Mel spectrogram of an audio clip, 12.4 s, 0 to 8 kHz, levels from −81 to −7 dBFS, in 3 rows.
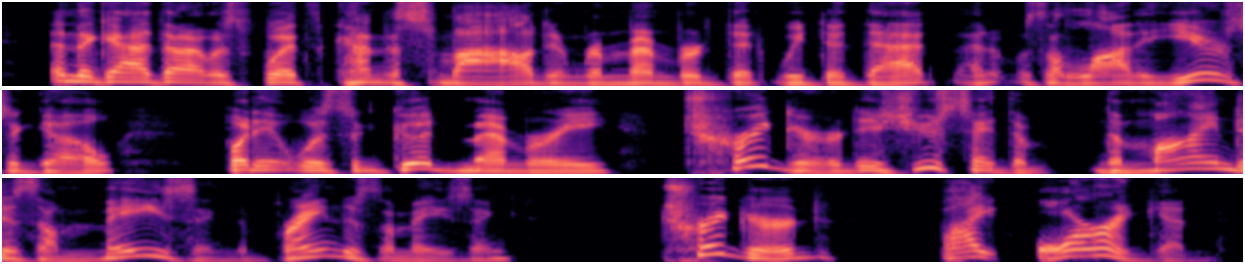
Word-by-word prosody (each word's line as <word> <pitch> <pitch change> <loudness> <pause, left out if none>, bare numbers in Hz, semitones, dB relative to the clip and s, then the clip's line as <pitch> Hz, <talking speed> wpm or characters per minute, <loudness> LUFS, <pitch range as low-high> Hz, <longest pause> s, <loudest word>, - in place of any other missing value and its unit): and 210 - +1
the 175 -2 +4
guy 165 - +6
that 160 -1 +3
I - - -1
was 120 - -6
with 140 -3 +2
kinda 140 -1 +1
smiled 115 0 +3
and 125 - -4
remembered 125 -1 +1
that 125 -2 -1
we 125 - +2
did 120 -1 -3
that, 120 +5 +2
and 125 - -7
it - - -24
was 130 - -7
a - - 0
lotta 125 0 +1
years 220 -10 -2
ago, 135 -6 -1 0.5
but 170 -1 +5
it 155 - -3
was 145 -1 +1
a 140 -4 -4
good 195 -8 +2
memory, 120 -3 +2 0.3
triggered, 120 +4 0
as 130 - 0
you 235 - +1
say, 155 -9 0
the 110 -5 -6 0.3
the 120 - -2
mind 215 -5 -1
is 135 -7 0
amazing! 120 - -3
The 95 -1 -21
brain 220 +4 +4
is 150 - -4
amazing 95 +6 -9 0.6
triggered 155 +2 +2 0.4
by 180 +5 +1 0.2
Oregon, 100 - +1
130 Hz, 215 wpm, -26 LUFS, 120-155 Hz, 0.6 s, guy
